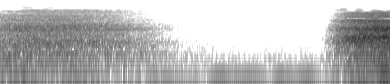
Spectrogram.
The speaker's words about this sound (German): Erlaube deinen Augen, sich zu schließen und nimm dir ein paar tiefe Atemzüge. Einatmen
